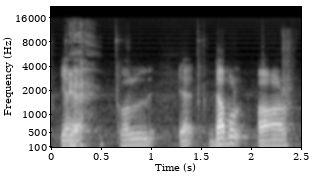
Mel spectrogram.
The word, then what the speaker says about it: Colleferro: How do you spell it? C-O-L-L. Yep. Colleferro.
